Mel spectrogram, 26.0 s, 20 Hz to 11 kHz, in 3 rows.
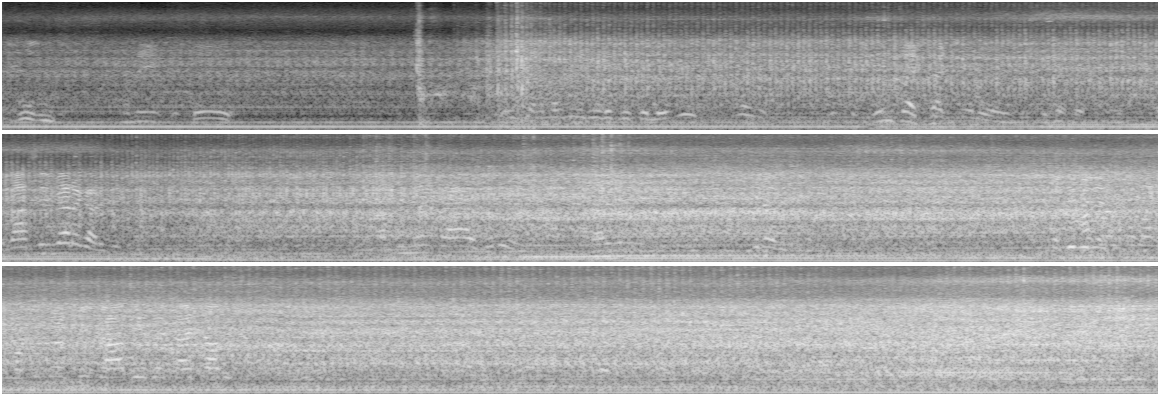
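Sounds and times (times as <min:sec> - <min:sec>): excavator engine idling: 0:00.0 - 0:26.0
tractor diesel engine idling: 0:00.0 - 0:26.0.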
